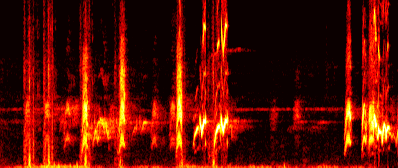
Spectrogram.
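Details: Caged sooty-headed bulbul, kutilang, calling to prompt other kept birds to sing: spaced sharp chips and short bright slurred phrases, over faint low rustling in the first second.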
